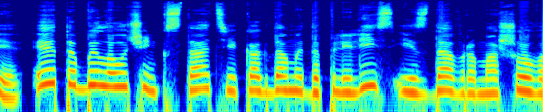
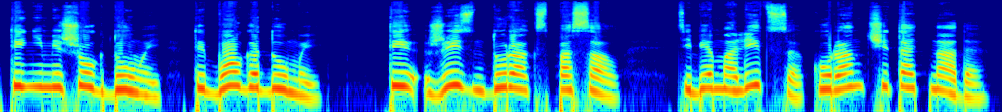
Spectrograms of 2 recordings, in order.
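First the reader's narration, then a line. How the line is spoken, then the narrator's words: Angry. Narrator (Russian): Маша сердито сказала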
